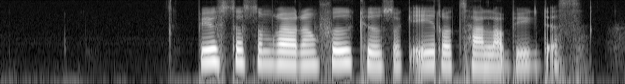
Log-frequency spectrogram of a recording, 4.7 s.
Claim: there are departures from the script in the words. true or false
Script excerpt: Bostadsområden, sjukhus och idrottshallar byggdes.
false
